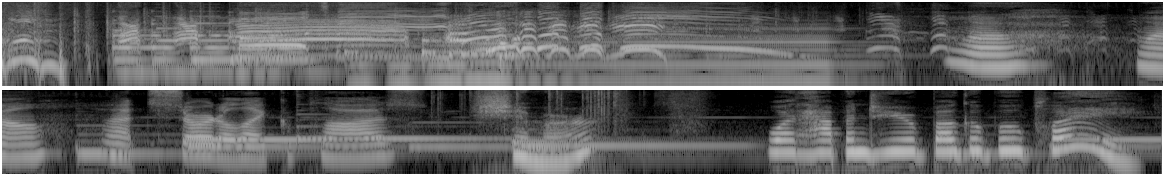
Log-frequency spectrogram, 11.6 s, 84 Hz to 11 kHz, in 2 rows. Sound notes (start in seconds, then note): 0.0 laugh; 4.4 sigh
